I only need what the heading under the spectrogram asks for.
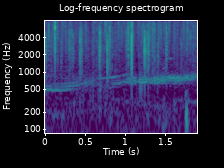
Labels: {"label": "biophony", "recorder": "SoundTrap 300"}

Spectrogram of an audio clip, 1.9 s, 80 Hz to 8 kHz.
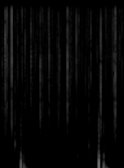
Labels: {"label": "biophony, double pulse", "recorder": "SoundTrap 300"}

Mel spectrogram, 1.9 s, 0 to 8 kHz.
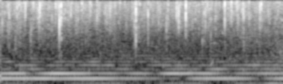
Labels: {"label": "biophony, midshipman", "recorder": "SoundTrap 500"}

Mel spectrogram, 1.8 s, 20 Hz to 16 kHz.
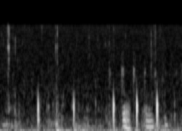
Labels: {"label": "biophony, knock croak", "recorder": "SoundTrap 300"}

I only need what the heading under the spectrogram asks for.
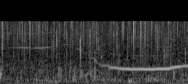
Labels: {"label": "biophony", "recorder": "SoundTrap 300"}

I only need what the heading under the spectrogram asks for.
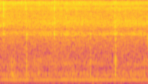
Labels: {"label": "anthrophony, boat engine", "recorder": "HydroMoth"}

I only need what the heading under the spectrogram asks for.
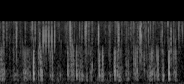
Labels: {"label": "biophony, sea urchins (Echinidae)", "recorder": "SoundTrap 600 or HydroMoth"}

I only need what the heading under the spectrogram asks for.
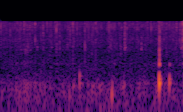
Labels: {"label": "ambient", "recorder": "HydroMoth"}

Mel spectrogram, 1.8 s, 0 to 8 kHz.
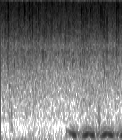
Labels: {"label": "biophony", "recorder": "SoundTrap 300"}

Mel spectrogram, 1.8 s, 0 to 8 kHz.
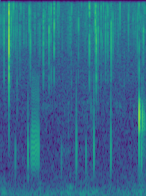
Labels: {"label": "biophony, knock croak", "recorder": "SoundTrap 300"}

